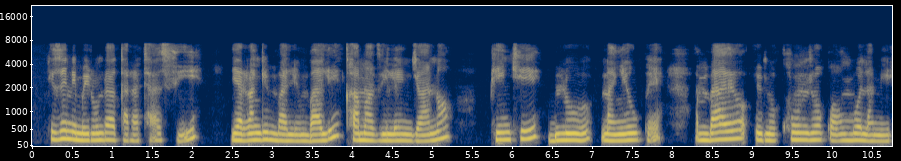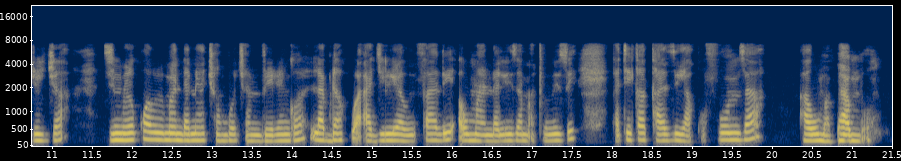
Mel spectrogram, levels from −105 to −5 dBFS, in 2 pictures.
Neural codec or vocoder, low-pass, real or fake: codec, 44.1 kHz, 7.8 kbps, Pupu-Codec; 7.2 kHz; fake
